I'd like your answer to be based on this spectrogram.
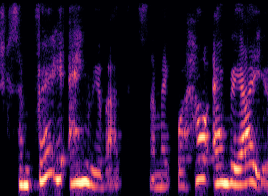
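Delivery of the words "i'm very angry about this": sweet, mild-mannered, easygoing voice. Retelling what a sweet, soft-spoken lady said, imitating a soft-spoken woman. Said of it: "very sweet, soft-spoken".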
